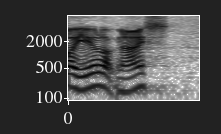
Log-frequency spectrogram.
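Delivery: meant sincerely, but comes out sounding sarcastic. Showing how even meant words come out: sincere but sounds sarcastic. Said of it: "you inherently sound sarcastic".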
